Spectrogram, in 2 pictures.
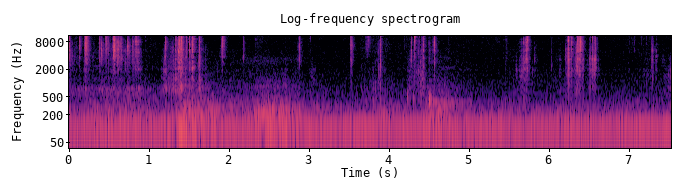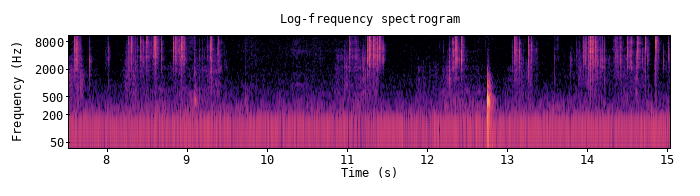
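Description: A hollow cylindrical metal tin can is tapped and scratched with the fingers close to the microphone. Many short, bright clicks and light scratchy rustles come in scattered clusters over a steady low hum, with one louder, sharper tap near the end. The taps die away almost instantly, leaving a dry, quick metallic patter.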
